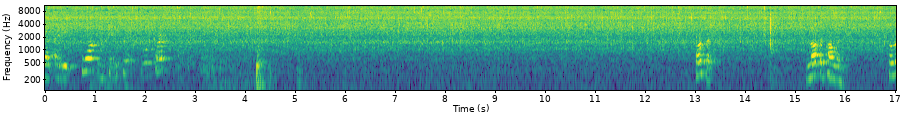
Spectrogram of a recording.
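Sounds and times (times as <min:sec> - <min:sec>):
tofu sizzling in wok: 0:00.0 - 0:17.0
dull thump: 0:04.1 - 0:05.2.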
